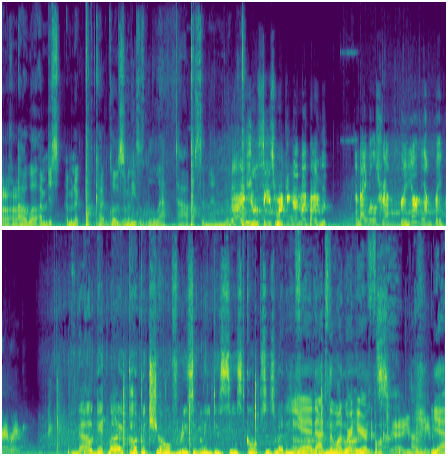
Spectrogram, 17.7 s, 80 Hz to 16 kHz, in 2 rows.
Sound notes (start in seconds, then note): 4.4 closing laptops; 9.7 shredder running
